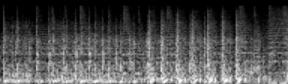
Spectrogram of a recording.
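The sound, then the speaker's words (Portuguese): Heavy military weapons fire during a joint Brazilian and American training exercise in São Paulo and Rio de Janeiro, dense and continuous with many loud, sharp overlapping reports and no pauses. “Um campo de guerra. Toda artilharia em defesa do território morteiros, canhões.”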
